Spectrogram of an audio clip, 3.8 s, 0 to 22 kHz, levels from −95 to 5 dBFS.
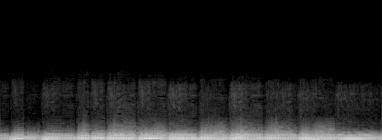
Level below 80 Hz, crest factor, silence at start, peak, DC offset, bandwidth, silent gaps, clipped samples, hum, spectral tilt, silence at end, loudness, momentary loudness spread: -58 dBFS; 16 dB; 0 s; -4 dBFS; under 0.1%; 3.3 kHz; none; under 0.1%; none; -11.5 dB/octave; 0 s; -19 LUFS; 3 LU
